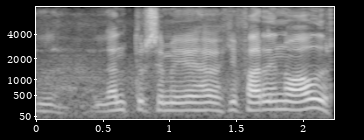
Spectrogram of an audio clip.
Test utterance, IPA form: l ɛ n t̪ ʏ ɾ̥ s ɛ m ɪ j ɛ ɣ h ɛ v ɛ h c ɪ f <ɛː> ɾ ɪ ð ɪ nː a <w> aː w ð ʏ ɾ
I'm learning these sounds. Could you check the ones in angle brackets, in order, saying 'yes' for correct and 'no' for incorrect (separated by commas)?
no, yes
